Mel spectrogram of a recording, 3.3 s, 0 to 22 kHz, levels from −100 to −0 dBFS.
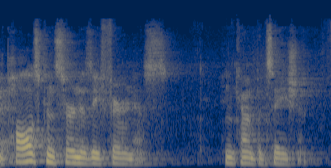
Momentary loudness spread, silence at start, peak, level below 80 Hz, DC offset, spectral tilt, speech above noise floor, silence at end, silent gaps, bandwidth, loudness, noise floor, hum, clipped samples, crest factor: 13 LU; 0 s; -20 dBFS; -86 dBFS; under 0.1%; -4.5 dB/octave; 30 dB; 0.2 s; none; 14 kHz; -39 LUFS; -69 dBFS; none; under 0.1%; 20 dB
